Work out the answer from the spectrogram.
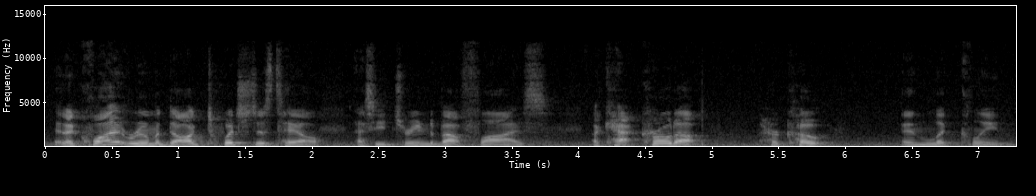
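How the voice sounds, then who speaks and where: A man teaching young children, reading a picture book aloud expressively and pausing for simple explanatory asides. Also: mid-range voice, a little hiss or hum. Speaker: elementary school teacher.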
